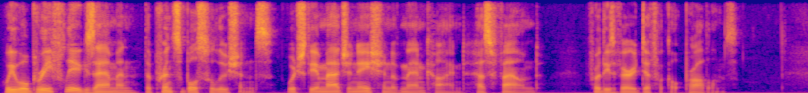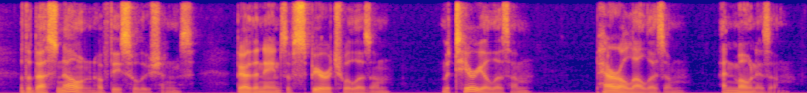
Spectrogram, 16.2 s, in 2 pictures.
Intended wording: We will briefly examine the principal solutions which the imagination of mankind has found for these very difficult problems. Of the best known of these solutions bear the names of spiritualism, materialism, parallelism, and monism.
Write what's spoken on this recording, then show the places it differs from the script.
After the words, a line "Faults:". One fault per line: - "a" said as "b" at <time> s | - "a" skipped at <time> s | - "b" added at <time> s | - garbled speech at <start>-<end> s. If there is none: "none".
We will briefly examine the principal solutions which the imagination of mankind has found for these very difficult problems. Of the best known of these solutions bear the names of spiritualism, materialism, parallelism, and monism.
Faults:
none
